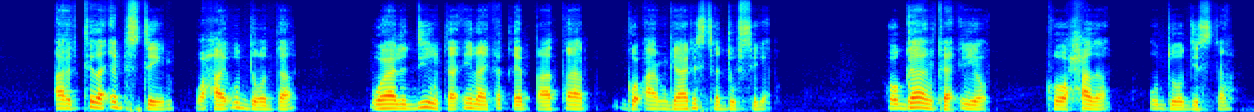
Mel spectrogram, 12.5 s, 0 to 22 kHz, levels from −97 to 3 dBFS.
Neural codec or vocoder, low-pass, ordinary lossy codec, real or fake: codec, 44.1 kHz, 3.4 kbps, Pupu-Codec; none; none; fake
